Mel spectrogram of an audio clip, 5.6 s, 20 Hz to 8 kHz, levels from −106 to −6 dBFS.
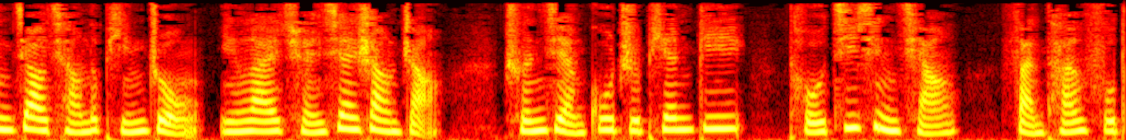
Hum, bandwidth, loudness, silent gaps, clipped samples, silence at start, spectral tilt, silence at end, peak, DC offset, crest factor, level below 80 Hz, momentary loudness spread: none; 7.6 kHz; -23 LUFS; none; under 0.1%; 0 s; -5.5 dB/octave; 0 s; -8 dBFS; under 0.1%; 14 dB; -52 dBFS; 7 LU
